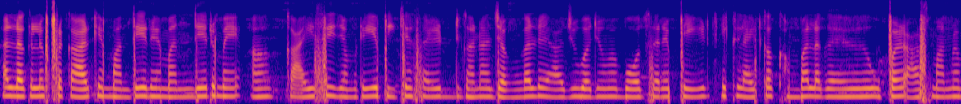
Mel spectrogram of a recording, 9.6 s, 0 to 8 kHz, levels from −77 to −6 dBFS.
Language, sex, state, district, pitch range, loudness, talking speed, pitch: Hindi, female, Maharashtra, Dhule, 225-240 Hz, -28 LUFS, 205 wpm, 230 Hz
